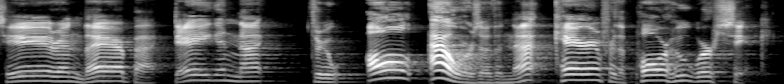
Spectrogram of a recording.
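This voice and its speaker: A man's voice: high voice, bright, forceful tone, full character voice. A man playing a devoted, unloved dead town doctor in an impassioned, sorrowful audio-play monologue. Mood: weary, aching. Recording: long cavernous reverb.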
